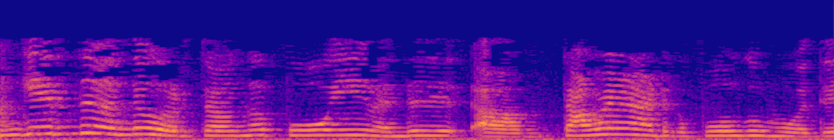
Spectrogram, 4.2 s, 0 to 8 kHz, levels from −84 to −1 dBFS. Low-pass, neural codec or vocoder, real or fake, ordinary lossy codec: 7.2 kHz; none; real; MP3, 24 kbps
